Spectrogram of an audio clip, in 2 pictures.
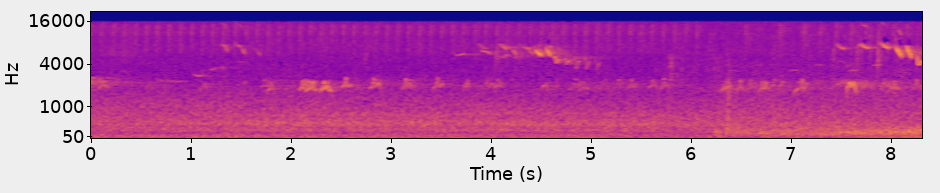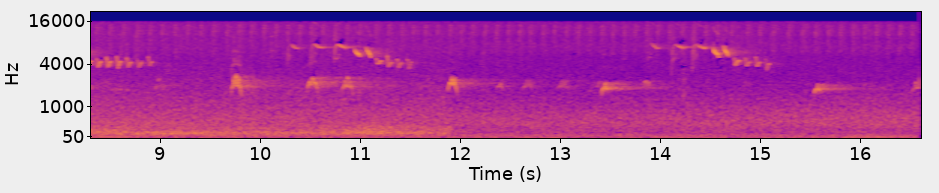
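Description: Outdoor ambience with birdsong: a songbird repeats a short, high phrase that falls in pitch, about every three seconds, among scattered shorter chirps, over a steady background hiss. A low rumble swells for a few seconds midway.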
